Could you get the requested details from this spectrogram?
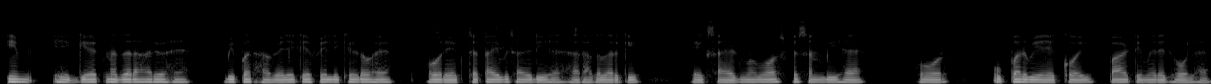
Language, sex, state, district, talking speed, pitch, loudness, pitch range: Marwari, male, Rajasthan, Churu, 175 wpm, 110 Hz, -34 LUFS, 105-115 Hz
